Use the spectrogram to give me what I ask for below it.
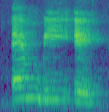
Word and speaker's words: MBA: the next word begins an MBA now you would say that M is a consonant correct but when we say n em how's the sound like a moe so it starts with a vowel sound and of course when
